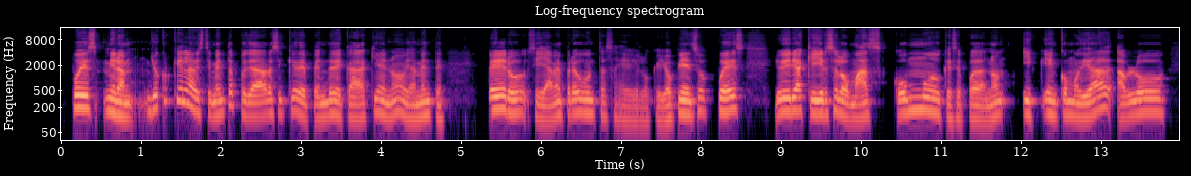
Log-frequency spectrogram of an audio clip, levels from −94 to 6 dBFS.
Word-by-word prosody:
Pues 195 -1 +6
mira, 140 -7 +3
yo 185 +3 -1
creo 280 0 -11
que 285 -1 -1
la 245 -4 +2
vestimenta, 155 +6 -2
pues, 135 -9 -5
ya 130 0 +3
ahora 145 +2 0
sí 150 -1 -9
que 170 - -3
depende 125 0 -1
de 135 -3 -1
cada 120 0 -1
quien, 145 -6 -2
¿no?, 155 +4 -3
obviamente, 120 -1 -3 0.5
pero, 170 -4 +4
si 120 -5 -7
ya 105 -1 -1
me 135 +4 -2
preguntas, 145 -3 -2
eh, 100 -3 -11
lo 95 -1 -14
que 100 - -10
yo 110 +3 -2
pienso, 150 +4 0
pues, 175 +2 +3 0.4
yo 150 - 0
diría 170 +1 +5
que 150 - -2
irse 145 +3 +2
lo 135 -5 +3
más 120 +3 0
cómodo 165 +1 0
que 115 - -6
se 115 0 -8
pueda, 110 -2 -2
¿no? 275 - -4
Y 285 -2 -2
y - - +1
en 135 - -1
comodidad 140 +8 0
hablo 155 +6 0
145 Hz, 195 wpm, -21 LUFS, 125-165 Hz, 0.5 s, Pues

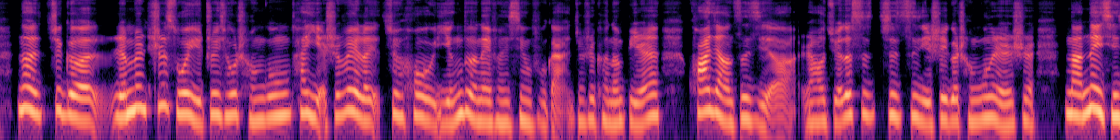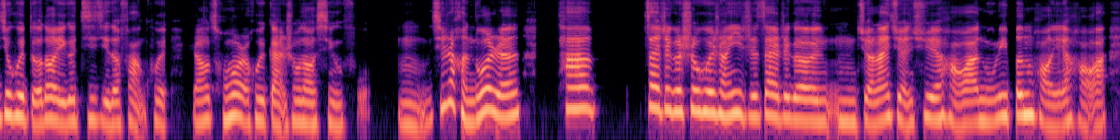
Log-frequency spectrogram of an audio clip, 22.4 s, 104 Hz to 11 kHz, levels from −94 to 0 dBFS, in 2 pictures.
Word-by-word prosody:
那 295 -3 +4
这 265 +3 -4
个 225 -5 +4 0.2
人 230 +1 +3
们 300 +3 +6
之 320 +4 -3
所 255 -6 +2
以 200 -5 0
追 250 +6 -2
求 240 +1 -1
成 210 -3 -6
功， 235 +3 0
他 260 +1 -3
也 230 -4 -1
是 235 - -5
为 270 +1 +3
了 205 -3 0
最 250 - -5
后 225 -2 -2
赢 185 +6 -2
得 250 -4 +1
那 195 -2 -1
份 185 -1 -5
幸 190 +2 -5
福 180 0 -14
感， - - -6
就 195 - -9
是 205 +1 -6
可 200 0 -7
能 185 +1 -4
别 185 -2 -3
人 235 +2 -1 0.3
夸 270 +1 +5
奖 250 -8 +2
自 215 +3 -2
己 175 -5 -6
了， 110 - -7
然 185 +2 -7
后 195 - -4
觉 190 -1 -5
得 235 - +5
自 245 0 -6
自 235 -1 -4
己 190 -3 -1
是 180 - -6
一 - - +1
个 200 0 -1
成 200 -1 -7
功 220 +1 -1
人 180 -4 -2
士， 190 0 -7 0.3
那 250 -3 +4
内 285 +2 +7
心 235 -1 +2
就 245 +1 +2
会 235 -1 +5
得 190 -4 -1
到 215 0 +3
一 190 - +2
个 195 +1 0
积 210 +1 -7
极 190 -3 -3
的 185 +1 -1
反 190 +2 -6
馈， 190 -4 -7 0.2
然 190 0 -3
后 210 - -1
从 215 +2 -1
而 225 -4 +1
会 200 +1 -2
感 180 -3 -2
受 195 +3 -4
到 180 -1 0
幸 180 -2 -6
福。 180 - -19 0.3
嗯， 180 -1 -8
其 305 +8 -1
实 360 - +4
很 255 - 0
多 270 +7 +5
人， 240 -1 +3 0.4
他 300 0 +5 0.5
在 315 -2 +4
这 290 0 +2
个 275 0 +5
社 275 0 +2
会 265 -1 +5
上 240 -2 +2
一 255 0 +3
直 230 0 -2
在 235 -1 +2
这 220 0 0
个， 205 -2 +2
嗯， 195 0 -5
卷 185 0 -1
来 200 +4 +3
卷 215 -6 -2
去 225 +5 -6
也 215 -1 +3
好 215 -7 -2
啊， 185 +2 +2
努 195 0 -3
力 230 +2 +1
奔 240 +1 +5
跑 195 -7 -2
也 170 +3 -3
好 195 -3 -6
啊， 175 0 -1
215 Hz, 290 characters per minute, -21 LUFS, 195-245 Hz, 0.5 s, 内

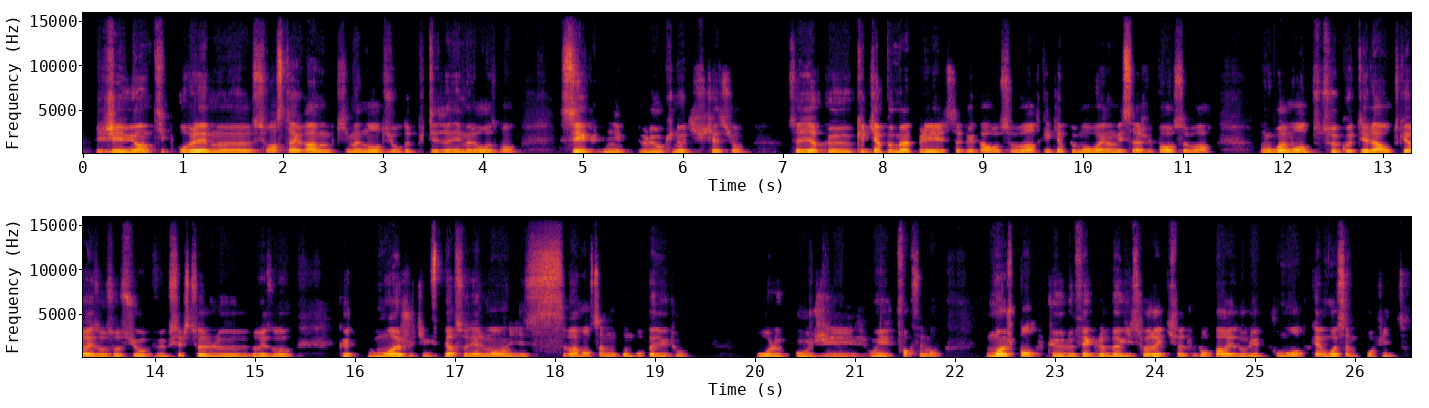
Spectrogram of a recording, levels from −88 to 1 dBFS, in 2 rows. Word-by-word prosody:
J'ai 95 - +3
eu 105 +2 +4
un 100 - +4
petit 95 - -10
problème, 95 0 +6
heu, 85 -1 0
sur 90 - -4
Instagram 95 +3 +2
qui 100 - -11
maintenant 95 +2 +1
dure 95 0 -7
depuis 90 - -9
des 90 -1 -4
années 90 +1 0
malheureusement, 85 +4 -2 0.4
c'est 100 +1 +5
que 105 - -11
je - - -18
n'ai 90 -1 -2
plus 105 0 -6
aucune 100 -1 -3
notification. 100 +3 -4 0.4
C'est - - -1
à - - +3
dire 100 +1 +4
que 95 -2 0
quelqu'un 105 +4 +1
peut 105 - -1
m'appeler, 105 0 +3
ça, - - -7
je - - -10
vais 95 - -4
pas 90 - -2
recevoir, 100 +5 0
quelqu'un 100 -2 -4
peut 95 - -9
m'envoyer 95 -1 +1
un 95 - -2
message, 95 +1 -1
je 90 - -11
vais - - -20
pas - - -1
recevoir. 105 +6 -2 0.5
Donc 95 -1 -2
vraiment 105 +3 +6
de - - -14
ce 105 - -4
côté-là, 105 0 +3
en 100 - +2
tout - - -18
cas - - +5
réseaux 95 -1 +3
sociaux, 100 +4 -3
vu 110 +1 -6
que - - -11
c'est - - -4
le - - -10
seul, 100 - +2
heu, 90 -1 -3
réseau 95 +1 -2 0.4
que - - -2 0.2
moi 105 -1 +5
j'utilise 95 -1 -5
personnellement, 90 +5 +1
il 90 - -6
c 90 - -9 0.2
c'est - - -10
vraiment, 90 +3 +1
ça 105 -3 -6
m'encombre 90 +1 -4
pas 85 - +1
du 90 0 -5
tout. 110 +4 -10 0.6
Pour 95 +1 +2
le 95 - -1
coup, 115 +5 -4
j'ai 85 -1 -8
oui 115 +2 -2
forcément. 100 0 -5 0.5
Moi, 95 +2 +10
je 100 - +1
pense 105 -1 +3
que - - -1
le 90 0 0
fait 100 +3 +1
que 100 - -5
le 95 - +2
bug 100 0 +2
il 95 - -6
soit - - 0
là 95 - +7
et - - -1
qu'il - - -12
soit - - -3
toujours - - -6
pas 90 - +3
résolu, 90 +5 -1
pour 95 - -6
moi 100 +1 +1
en - - -6
tout - - -29
cas, - - 0
moi 100 +1 +3
ça - - -4
me - - -9
profite. 115 +1 -10
95 Hz, 240 wpm, -24 LUFS, 90-100 Hz, 0.6 s, Moi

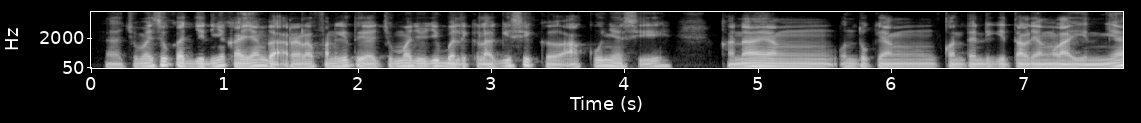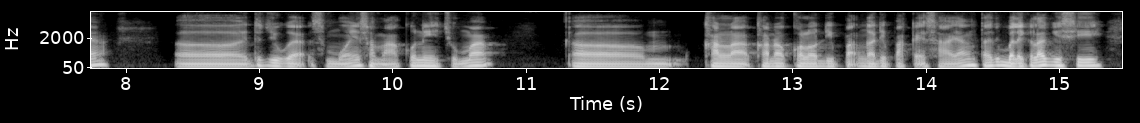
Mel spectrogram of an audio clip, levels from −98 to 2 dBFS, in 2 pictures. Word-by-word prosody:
Nah, 85 - -3
cuma 100 +2 -1
itu 135 +6 +1
kan 105 - +3
jadinya 100 +6 +1
kayaknya 100 +5 +2
enggak - - +2
relevan, 90 +3 -1
gitu 115 - -2
ya. 90 - +2
Cuma 100 +2 0
ujung-ujungnya 100 0 +1
balik 85 - -2
lagi 90 +6 0
sih 120 +2 -1
ke 85 - -5
akunya, 105 +7 -1
sih. 105 +5 -5 0.4
Karena 90 +4 0 0.2
yang 95 - -2 0.4
untuk 95 -1 -5
yang 90 0 -4
konten 90 0 -3
digital 90 0 -2
yang 90 0 0
lainnya, 85 - 0 0.5
eee, 90 -1 +1
itu 120 -2 0
juga 100 -2 +1
semuanya 95 +5 -1
sama 85 -4 0
aku 110 - -2
nih, 110 -2 +4
cuma, 120 - +1 0.6
mmm, 90 -1 0
kala 95 -1 +3
karena 100 0 +2
kalau 95 -1 +4
dipa 95 0 -2
enggak 95 -2 0
dipakai - - -3
sayang 95 +8 +1
tadi 120 +2 +3
balik 100 0 +5
lagi 130 -1 +6
sih, 120 0 +2
95 Hz, 180 wpm, -22 LUFS, 90-110 Hz, 0.6 s, lagi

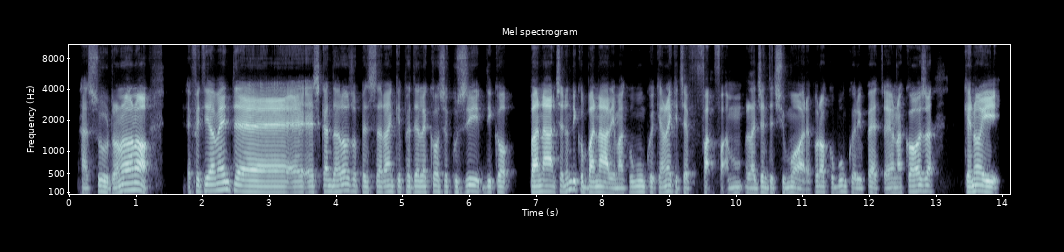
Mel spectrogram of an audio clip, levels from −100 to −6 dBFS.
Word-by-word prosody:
Assurdo. 100 +4 -4
No, 145 +3 +4
no, 155 - +6 0.5
effettivamente 140 +4 0
è 115 -2 +5
è - - -1
è - - -1
scandaloso 125 +2 -3
pensare 115 0 -5
anche 120 -1 -2
per 115 - -8
delle 115 -1 -3
cose 120 -1 -7
così, 115 +2 -4
dico 115 +1 -6 0.2
bana 120 0 +6
cioè, 120 - -4
non 135 +7 -4
dico 170 -9 -3
banali, 110 -2 +3
ma 100 0 -4
comunque 110 +1 -6
che 105 - -7
non 110 - 0
è 130 - +2
che 115 - -9
c'è - - -6
fa - - -5
fa - - -9
mhmm, 105 +2 -9
la 100 -2 -3
gente 100 +1 -6
ci - - -7
muore, 105 +1 -3
però 115 -1 -2
comunque, 110 0 -10
ripeto, 100 +1 -5
è 95 - +1
una 105 0 -3
cosa 125 +2 0 0.4
che 115 - +1
noi 120 -2 +5
115 Hz, 180 wpm, -25 LUFS, 110-120 Hz, 0.5 s, no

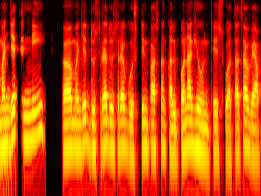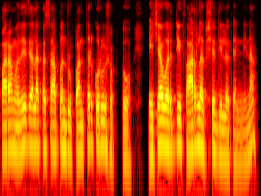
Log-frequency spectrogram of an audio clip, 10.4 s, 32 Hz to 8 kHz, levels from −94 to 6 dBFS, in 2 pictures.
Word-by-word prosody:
म्हणजे 130 +6 +4
त्यांनी 165 +3 -1 0.4
अ, 120 +1 +6
म्हणजे 125 +2 +1
दुसऱ्या-दुसऱ्या 130 0 +1
गोष्टींपासून 120 +3 -2
कल्पना 115 +5 +2
घेऊन 120 -4 +1
ते 110 0 -1
स्वतःचा 110 +3 -1
व्यापारामध्ये 115 +2 +1
त्याला 130 -1 +2
कसं 120 0 -2
आपण 120 +1 -1
रुपांतर 115 +3 -2
करू 130 -1 +1
शकतो, 110 -4 -7 0.4
ह्याच्यावरती 130 +3 +4
फार 115 +4 +4
लक्ष 125 -3 -1
दिलं 105 -3 -3
त्यांनी 90 0 -9
ना? 125 +8 -6
120 Hz, 130 wpm, -24 LUFS, 110-130 Hz, 0.4 s, अ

